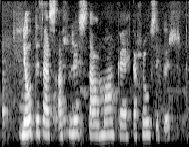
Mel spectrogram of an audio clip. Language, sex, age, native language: Icelandic, female, 13, Icelandic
